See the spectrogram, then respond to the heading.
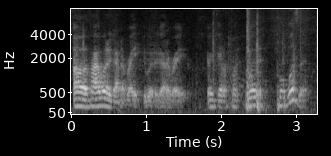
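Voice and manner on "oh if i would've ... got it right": ordinary talk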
